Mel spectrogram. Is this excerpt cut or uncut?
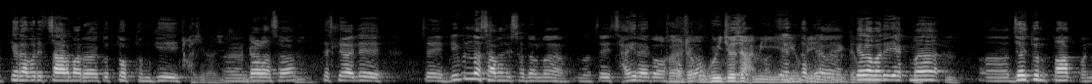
uncut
